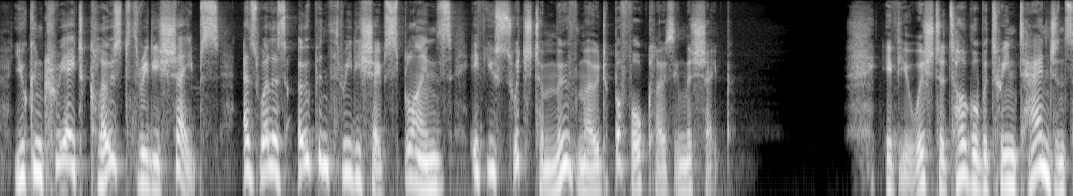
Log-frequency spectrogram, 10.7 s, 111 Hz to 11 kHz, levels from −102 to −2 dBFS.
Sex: male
